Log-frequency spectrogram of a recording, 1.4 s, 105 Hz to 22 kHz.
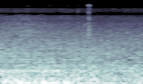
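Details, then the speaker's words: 1983 Honda Shadow VT750C fan starts and then stops, a low hum that drops away and fades; the fan was cutting out on a dirty switch connection and ran once the connection was cleaned. "so you turn it on it starts and then it stops it's interesting so the fan is connected to a switch there it is okay it must have just been dirty the connection was dirty that's fine"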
